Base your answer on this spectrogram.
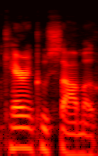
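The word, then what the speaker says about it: Karyn Kusama: And that's a really impressive feat on, I hope I don't butcher her name, Karen Kusama. – Yes. – Is that her name? Yeah. Karen Kusama, who directed the hell out of this.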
